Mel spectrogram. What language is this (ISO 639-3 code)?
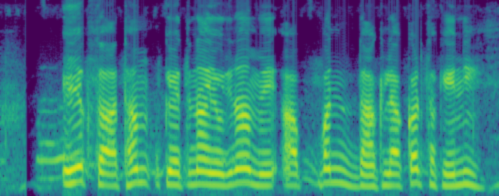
bho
